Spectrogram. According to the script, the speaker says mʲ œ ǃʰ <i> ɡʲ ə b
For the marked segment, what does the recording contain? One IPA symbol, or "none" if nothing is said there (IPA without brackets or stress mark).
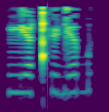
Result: y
